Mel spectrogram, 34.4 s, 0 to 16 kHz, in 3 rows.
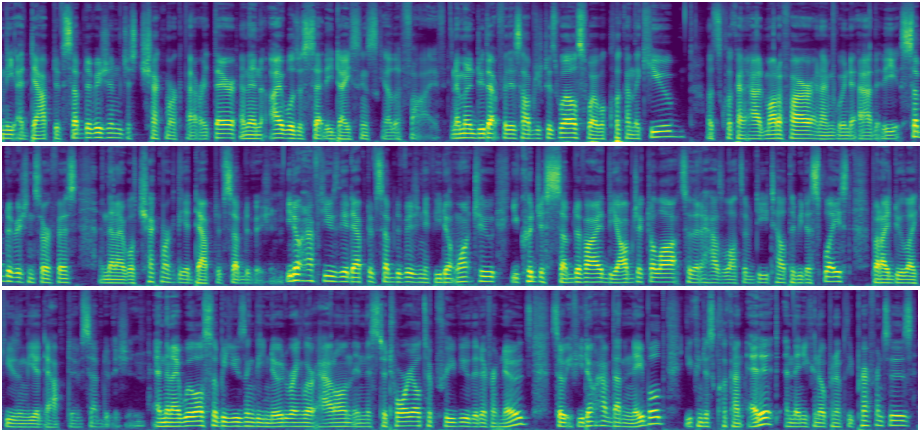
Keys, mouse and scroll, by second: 0.0-2.9 drag, 6.7 right click, 8.2-11.2 drag, 14.1 click, 14.5 shift+middle click, 14.8 z, 16.2 click, 16.6 shift+middle click, 16.7 scroll up 4, 17.5 shift+middle click, 17.7 scroll up 1, 18.6-21.3 middle drag, 18.6-19.3 scroll up 1, 19.3-20.8 scroll up 1, 20.8-21.3 scroll up 1, 21.3 scroll down 2, 21.4 Tab, 22.9 click, 23.2-24.2 shift+middle drag, 24.2-24.7 scroll down 2, 24.3 shift+middle drag, 24.7 x, 27.3-30.4 middle drag, 31.9-34.4 drag.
